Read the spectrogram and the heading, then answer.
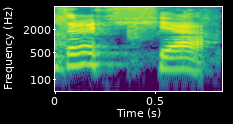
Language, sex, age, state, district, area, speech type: Kannada, female, 60+, Karnataka, Udupi, rural, read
